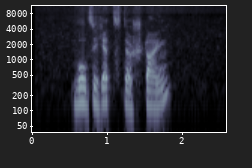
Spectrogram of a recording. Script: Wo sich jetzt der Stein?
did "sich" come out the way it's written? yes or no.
yes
